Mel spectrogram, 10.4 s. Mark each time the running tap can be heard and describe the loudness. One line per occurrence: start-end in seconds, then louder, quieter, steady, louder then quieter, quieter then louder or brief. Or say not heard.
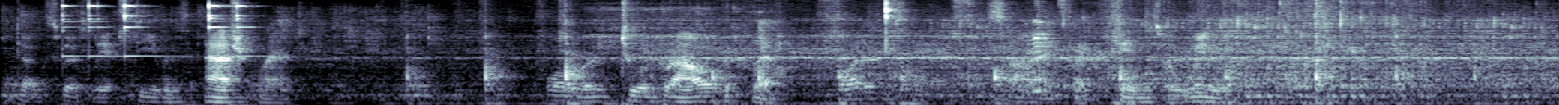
0.0-10.3 louder.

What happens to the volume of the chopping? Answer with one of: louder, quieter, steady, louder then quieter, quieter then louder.
quieter then louder.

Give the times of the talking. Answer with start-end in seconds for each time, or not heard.
0.0-1.9, 3.6-8.3.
